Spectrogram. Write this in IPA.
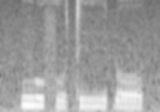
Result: ŋ u˦ f u˨ t iː˦ ɗ o˦

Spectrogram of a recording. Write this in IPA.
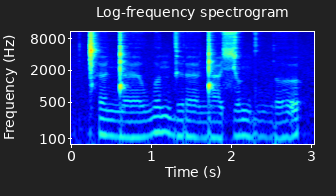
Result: ǀʰ ɛ ŋ͡ǃ ɛː w ə n d ɪ ɾ ɛː ŋ͡ǃ æ ɕ ə ŋ ɡ uː ɾ ə

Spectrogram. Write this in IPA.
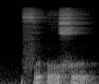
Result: f ʊ ʔ o x ʊ

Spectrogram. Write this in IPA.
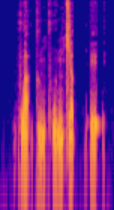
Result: k w a˥˩ ʔ k ɯ˨˩ ŋ kʰ w ɯ˦˥ ŋ t͡ɕ a˥˩ t̚ | ʔ e˨˩ ʔ

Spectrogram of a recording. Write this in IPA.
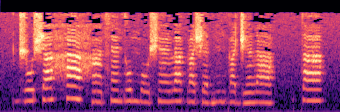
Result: d͡ʒ o˨ ʃ a˨˦ h a˦˨ h ã˨ s ɛ̃˧ d o˧ m o˨ ʃ ɛ̃˧ l a˦ ɡ a˦˨ ʃ ɛ˨ ɡ ĩ˨˦ ɡ a˦˨ d͡ʒ ɛ̃˨˦ l a˦˨ | t a˧

